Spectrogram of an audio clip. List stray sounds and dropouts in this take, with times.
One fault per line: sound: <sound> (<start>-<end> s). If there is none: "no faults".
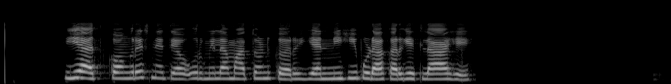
no faults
